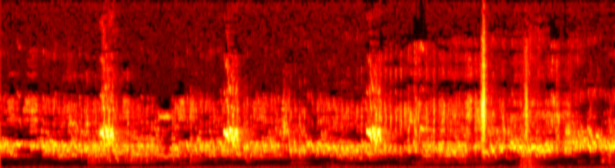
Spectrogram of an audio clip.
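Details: Happy budgies chirping in a steady warbling chatter, with brighter, louder chirps standing out about every one to one and a half seconds over a low constant hum.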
